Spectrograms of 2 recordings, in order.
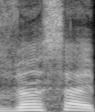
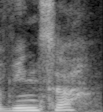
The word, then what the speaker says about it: Vinça: Alors j'ai appris depuis que ça se prononce Vinça et pas Vinça.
